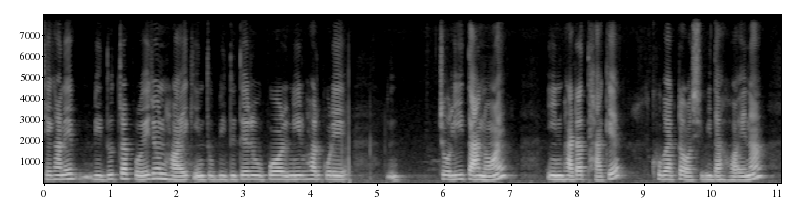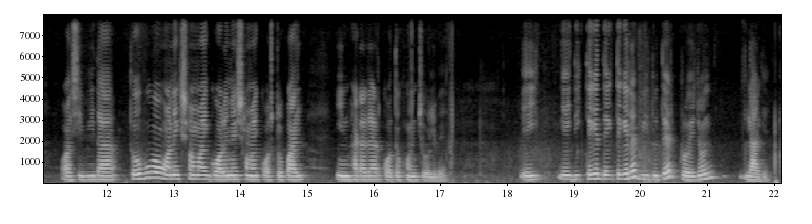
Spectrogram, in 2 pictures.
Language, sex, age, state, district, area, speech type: Bengali, female, 45-60, West Bengal, Dakshin Dinajpur, urban, spontaneous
